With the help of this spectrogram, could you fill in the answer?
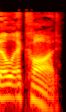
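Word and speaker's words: אל אחד: which in Hebrew is L Ahad pronounced L EOD this name declares God's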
